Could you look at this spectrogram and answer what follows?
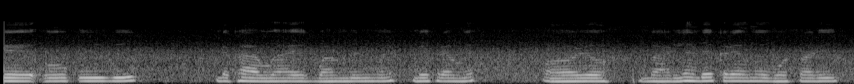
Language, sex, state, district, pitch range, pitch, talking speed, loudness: Hindi, male, Bihar, Madhepura, 145-155 Hz, 150 Hz, 120 wpm, -23 LUFS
